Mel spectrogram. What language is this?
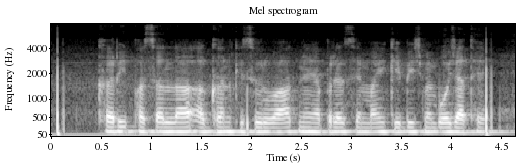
Chhattisgarhi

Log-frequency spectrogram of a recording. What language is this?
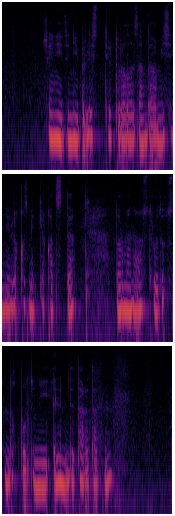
Kazakh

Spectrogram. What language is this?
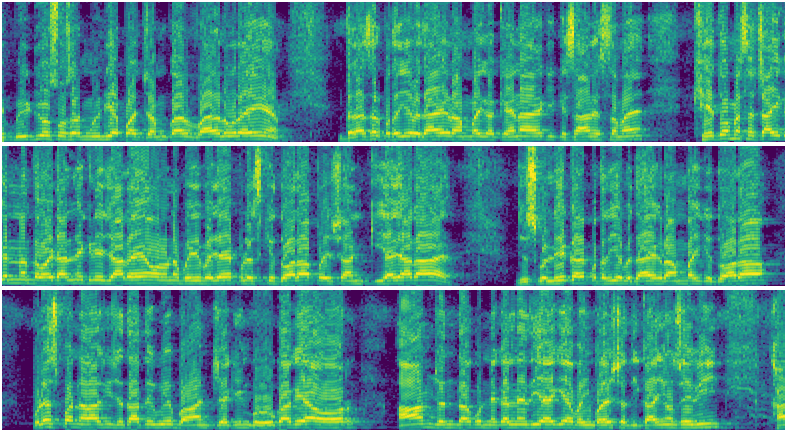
Hindi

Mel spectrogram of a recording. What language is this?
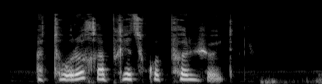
Abkhazian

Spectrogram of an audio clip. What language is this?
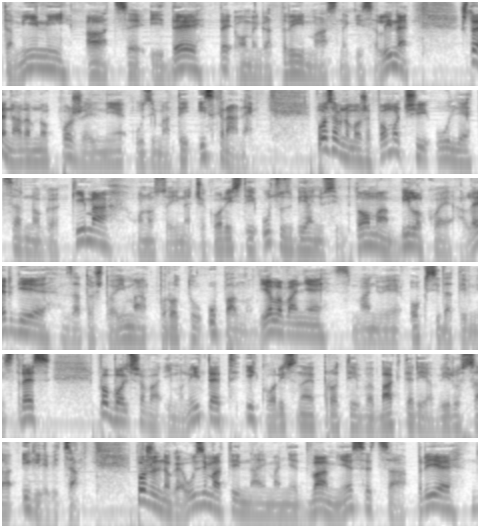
Croatian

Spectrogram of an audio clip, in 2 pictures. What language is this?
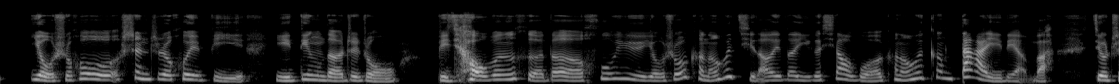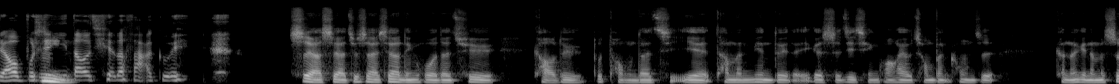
Chinese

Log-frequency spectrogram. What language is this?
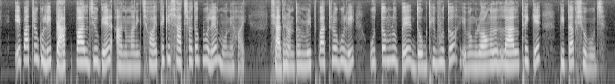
Bangla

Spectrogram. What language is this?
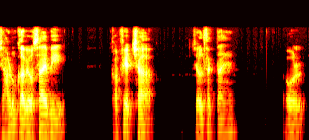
Hindi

